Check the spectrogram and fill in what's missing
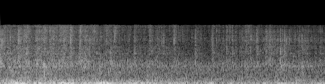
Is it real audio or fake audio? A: real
